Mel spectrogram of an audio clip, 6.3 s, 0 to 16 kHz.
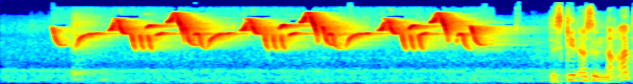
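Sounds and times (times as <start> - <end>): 
faint low hum: 0.0 - 6.3
male and female happy wren singing a duet: 0.5 - 5.5
speech: 5.5 - 6.3.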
